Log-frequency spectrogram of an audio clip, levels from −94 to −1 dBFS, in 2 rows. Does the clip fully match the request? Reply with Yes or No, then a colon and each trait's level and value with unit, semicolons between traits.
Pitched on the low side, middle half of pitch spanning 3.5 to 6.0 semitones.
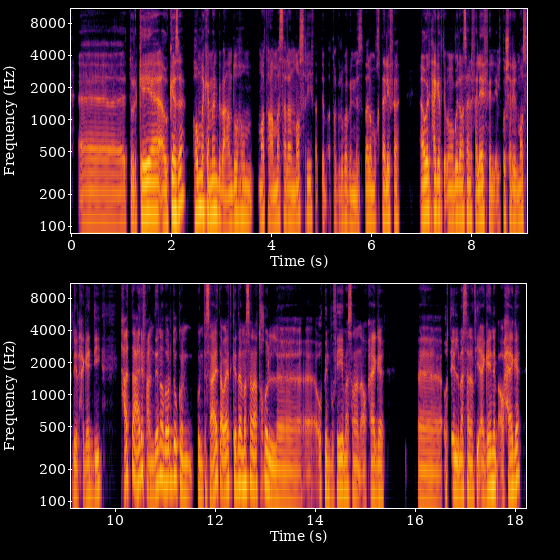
No: low, 115 Hz; average, 3.1 semitones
